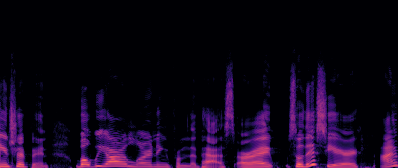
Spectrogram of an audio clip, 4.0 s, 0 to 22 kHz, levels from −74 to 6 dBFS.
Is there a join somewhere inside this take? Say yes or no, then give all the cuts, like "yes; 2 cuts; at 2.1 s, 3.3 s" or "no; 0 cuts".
yes; 1 cut; at 2.8 s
